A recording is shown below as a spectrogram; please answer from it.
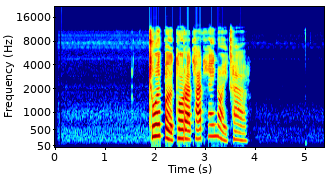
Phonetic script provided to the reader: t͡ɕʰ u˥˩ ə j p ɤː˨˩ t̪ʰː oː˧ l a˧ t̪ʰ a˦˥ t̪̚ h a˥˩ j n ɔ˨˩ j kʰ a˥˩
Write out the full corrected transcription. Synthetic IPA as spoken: t͡ɕʰ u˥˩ ə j p ɤː˨˩ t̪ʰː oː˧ ɾ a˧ t̪ʰ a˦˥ t̪̚ h a˥˩ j n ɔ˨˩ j kʰ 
